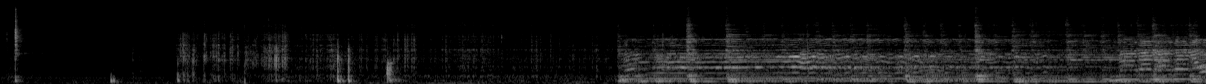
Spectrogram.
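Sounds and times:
vinyl crackle and pops: 1.0s - 12.0s
vinyl surface noise: 1.1s - 12.0s.

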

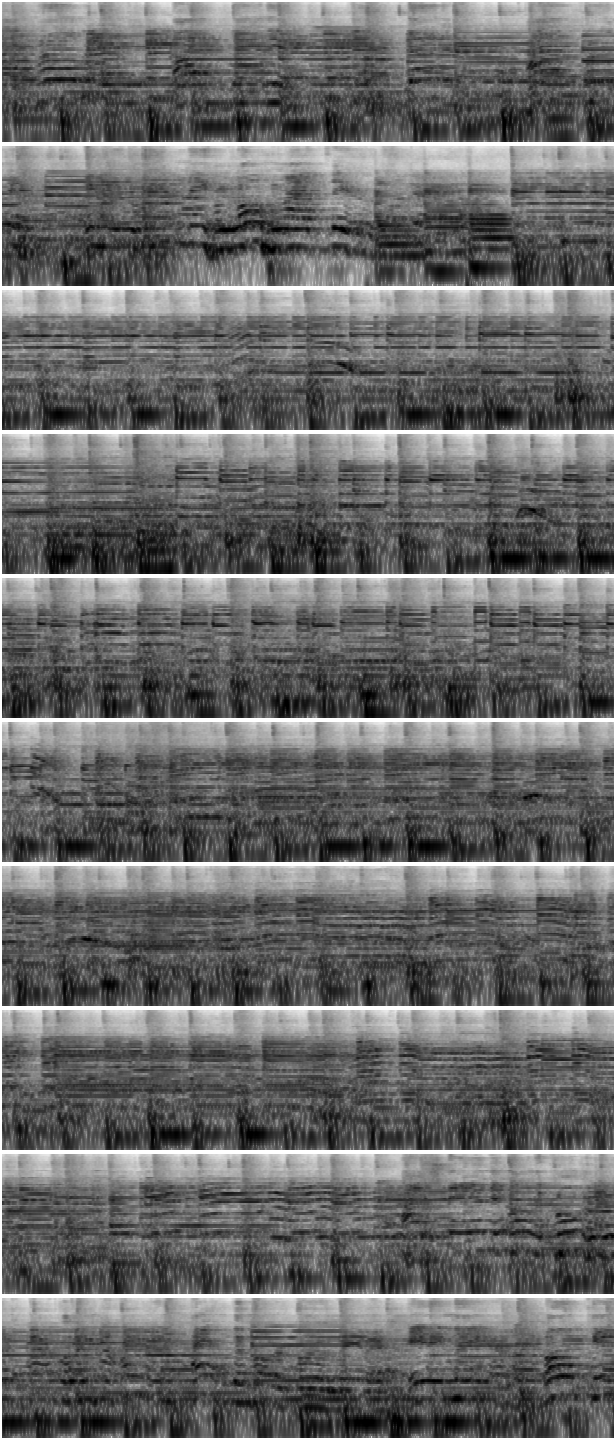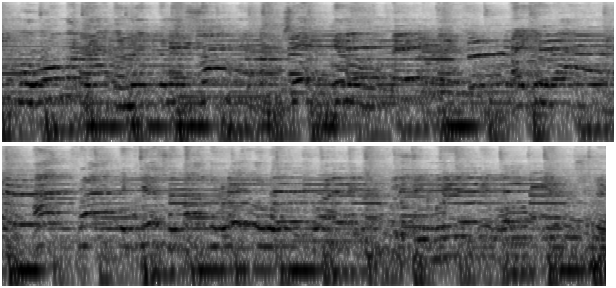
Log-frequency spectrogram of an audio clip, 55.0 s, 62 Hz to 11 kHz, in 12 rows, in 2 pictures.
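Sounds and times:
live country band instrumental: 0.0s - 55.0s.

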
